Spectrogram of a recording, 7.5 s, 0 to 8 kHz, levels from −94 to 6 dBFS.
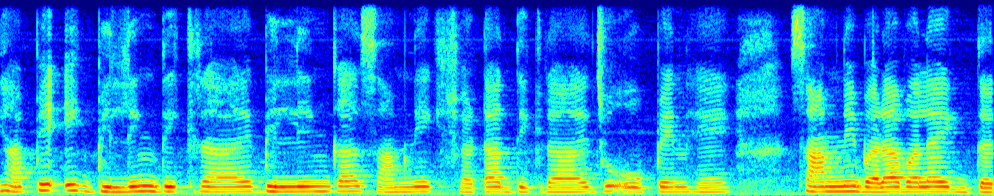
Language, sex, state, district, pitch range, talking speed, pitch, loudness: Hindi, female, Chhattisgarh, Sukma, 185-205 Hz, 185 wpm, 195 Hz, -15 LUFS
